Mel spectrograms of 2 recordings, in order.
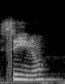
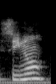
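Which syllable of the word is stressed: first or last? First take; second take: first; last. First: The stress is on the first syllable. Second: The stress is on the last syllable. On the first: The speaker calls it right. "dije sino ... como si fuera una palabra llana" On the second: The speaker calls it wrong. "no dije sino"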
